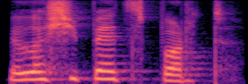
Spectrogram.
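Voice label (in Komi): "велосипед спорт", Komi, female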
